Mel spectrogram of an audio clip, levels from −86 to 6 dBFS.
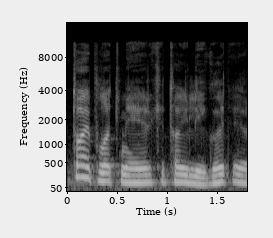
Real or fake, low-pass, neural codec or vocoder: real; 10.8 kHz; none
